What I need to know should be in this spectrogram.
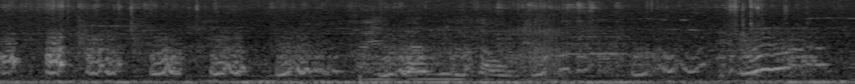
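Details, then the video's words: Guinea pig eating with enjoyment, giving a rapid run of short, crisp munching clicks about three to four per second, with a few brief squeaky glides near the end over a steady low hum. "Guinea pig full masti an eat"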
